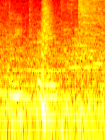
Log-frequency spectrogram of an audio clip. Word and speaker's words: Eipeks: Apex. How do you spell your Apex? Eipeks is eipeks. I know of APES. Yeah, that's the actual word, but the pronunciation spelling, that's the name of my company.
